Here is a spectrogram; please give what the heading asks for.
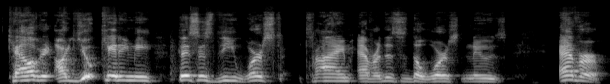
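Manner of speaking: loud, high outburst of disbelief; outraged disbelief. Real, not acted. Fan reacting to his rival winning first pick, loud outrage. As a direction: yell at the screen in outrage.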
